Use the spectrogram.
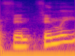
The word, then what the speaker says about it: Findlay: yeah they were great I interviewed you know Finley is that how you say it yeah Findlay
